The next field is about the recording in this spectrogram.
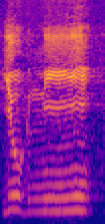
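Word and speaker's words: يغني: Yugni. Tapi karena ada in, ya-nya dibuang. Jadi yugni, cepat. Ada ya, bacanya panjang. Yugni. Tidak ada ya, baca cepat.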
